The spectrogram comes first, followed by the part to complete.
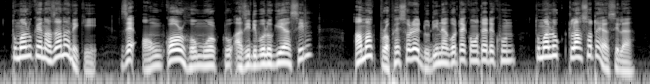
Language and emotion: Assamese, surprised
